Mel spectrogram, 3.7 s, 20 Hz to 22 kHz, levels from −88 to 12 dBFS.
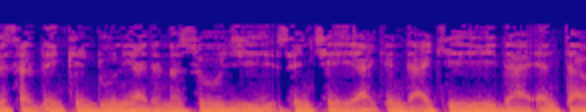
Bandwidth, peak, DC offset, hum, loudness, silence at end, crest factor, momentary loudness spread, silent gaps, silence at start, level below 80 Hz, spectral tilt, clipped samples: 8.8 kHz; -12 dBFS; under 0.1%; none; -24 LUFS; 0 s; 10 dB; 2 LU; none; 0 s; -32 dBFS; -6 dB/octave; under 0.1%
